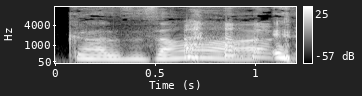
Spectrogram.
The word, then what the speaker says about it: 가즈아: it's three 가주아, but you pronounce it as kaza.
